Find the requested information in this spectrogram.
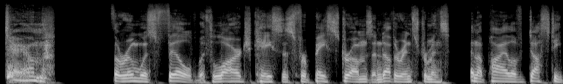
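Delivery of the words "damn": frustrated curse. Acted. Door locked.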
